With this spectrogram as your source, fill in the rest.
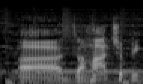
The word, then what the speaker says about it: Tehachapi: Thanks for the pronouncer. Yes. Tehachapi, California.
